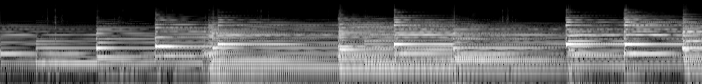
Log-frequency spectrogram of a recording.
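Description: Slow instrumental piano music: chords and single notes struck about once a second and left to ring.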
